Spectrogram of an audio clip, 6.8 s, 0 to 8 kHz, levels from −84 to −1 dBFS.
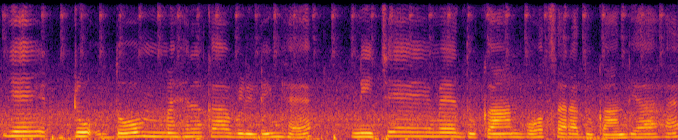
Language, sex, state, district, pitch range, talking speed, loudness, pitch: Hindi, female, Odisha, Sambalpur, 190-225 Hz, 130 wpm, -17 LUFS, 210 Hz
